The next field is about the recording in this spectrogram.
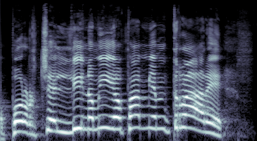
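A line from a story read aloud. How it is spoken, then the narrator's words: Shouted, wolf. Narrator (Italian): il lupo gridò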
